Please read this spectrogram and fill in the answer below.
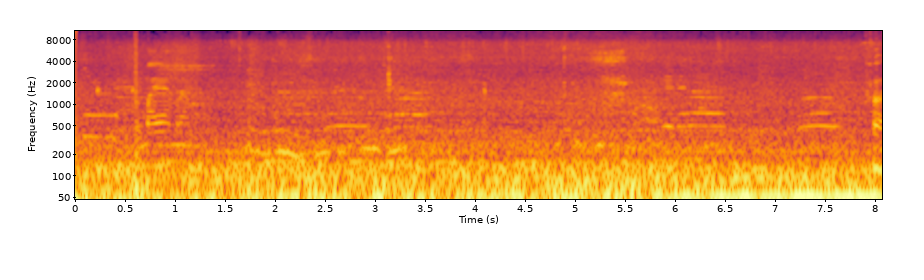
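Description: Steady low rumble of a car idling, heard from inside the cabin, with faint voices in the background.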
